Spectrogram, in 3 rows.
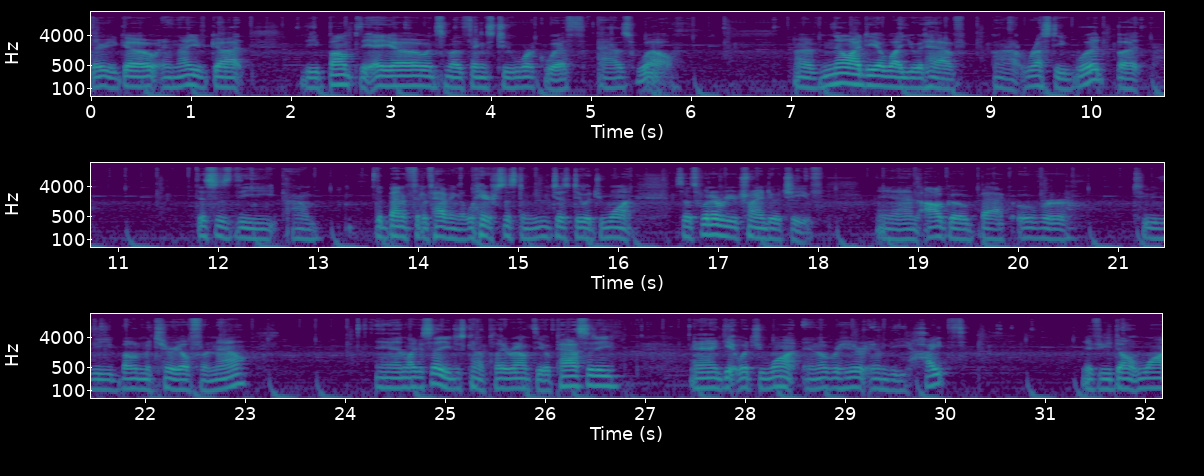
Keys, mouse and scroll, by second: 0.5-0.9 scroll down 2, 2.0-3.2 drag, 3.6-6.4 drag, 6.8-8.1 drag, 8.5-9.7 middle drag, 10.5-12.4 drag, 12.8-13.2 middle drag, 13.5-14.2 scroll up 2, 14.2 scroll down 1, 14.7 scroll down 2, 14.8-15.3 middle drag, 17.8-21.6 drag, 22.4 middle click, 24.3-26.1 drag, 26.7-28.0 middle drag, 29.2 click, 30.8-31.8 drag.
